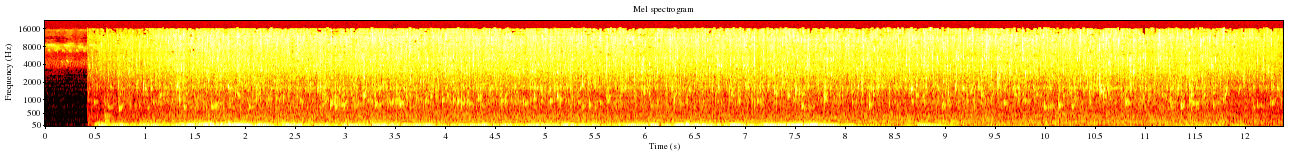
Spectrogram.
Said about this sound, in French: Alors nous nous sommes posés près d'une rivière,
